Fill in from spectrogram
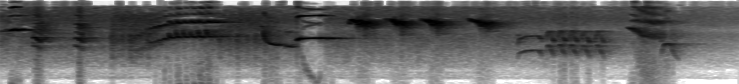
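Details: Anis Sulawesi song of varied whistles, rising slurs and rapid trilled note series, with sharp high chips throughout.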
